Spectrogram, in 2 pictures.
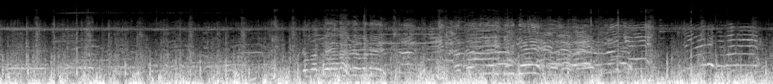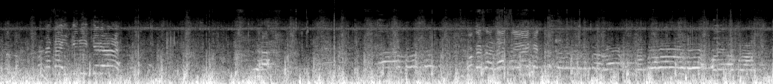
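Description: Running footsteps pound steadily on a track.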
